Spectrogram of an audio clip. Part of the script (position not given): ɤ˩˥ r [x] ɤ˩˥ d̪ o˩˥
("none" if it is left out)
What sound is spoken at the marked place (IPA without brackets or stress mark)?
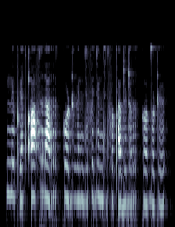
kː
